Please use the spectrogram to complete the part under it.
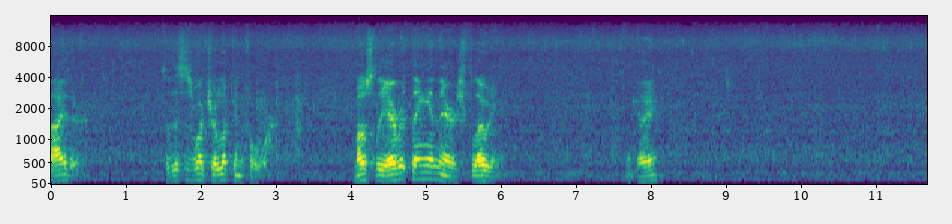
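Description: Oil sizzles steadily in a frying pan.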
